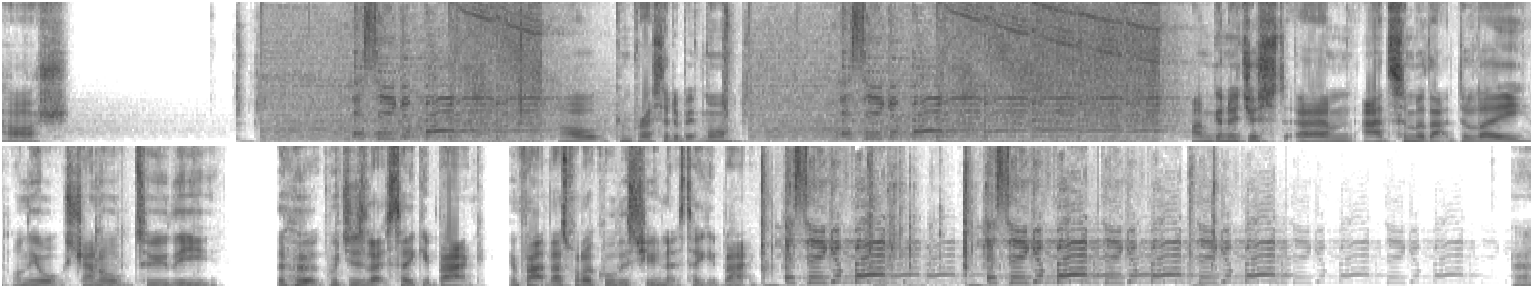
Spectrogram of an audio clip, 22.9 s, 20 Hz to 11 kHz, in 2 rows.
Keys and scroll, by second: 1.9 space, 4.0 space, 5.6 space, 8.7 space, 17.3 space, 20.5 space.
